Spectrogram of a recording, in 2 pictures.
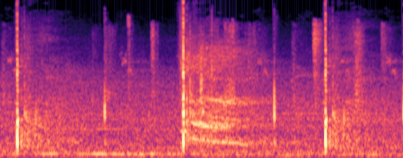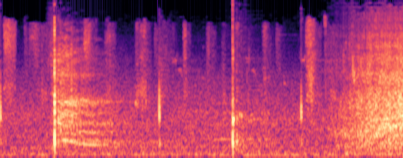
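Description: Tennis balls bounce on a clay court.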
